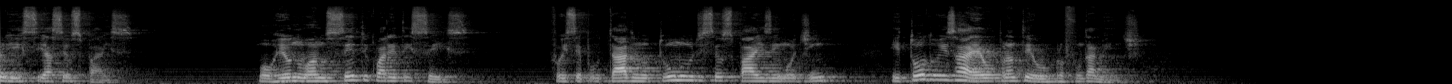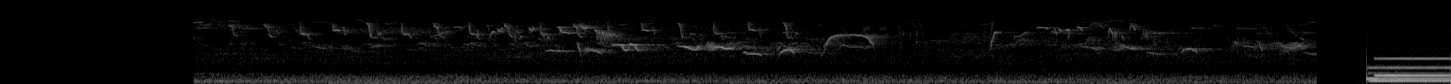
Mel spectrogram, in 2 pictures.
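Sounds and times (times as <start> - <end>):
organ chord: 0.0 - 11.2, 28.2 - 29.0
small birds chirping and singing: 16.5 - 27.7.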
